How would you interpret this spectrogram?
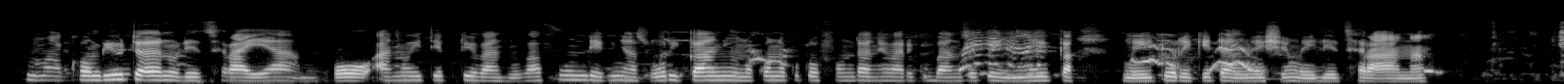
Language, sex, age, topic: Ndau, female, 25-35, education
